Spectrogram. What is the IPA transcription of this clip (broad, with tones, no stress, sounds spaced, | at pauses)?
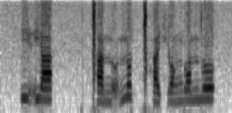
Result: j ḭ˧ j a˧ | ǀ a˩ n o̰˩ n o˥ ǀʰ a˩ ç ɔ˩ ŋ ɡ ɔ˧ n d o˥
